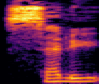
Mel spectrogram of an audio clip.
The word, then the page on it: salut: French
